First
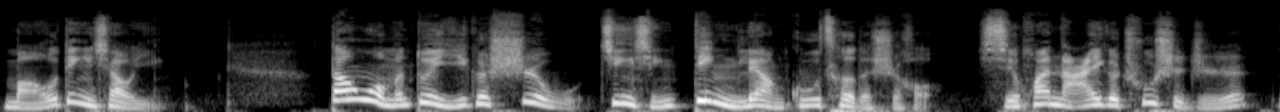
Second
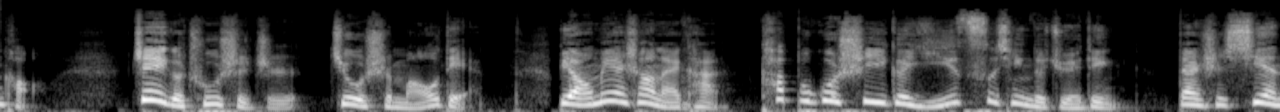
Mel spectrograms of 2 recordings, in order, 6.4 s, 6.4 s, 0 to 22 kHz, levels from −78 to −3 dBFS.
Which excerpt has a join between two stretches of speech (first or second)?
second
